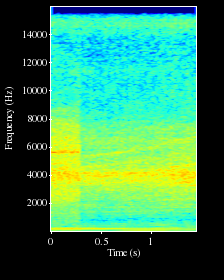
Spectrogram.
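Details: Mitsubishi Lancer 4G18 that sat for a while, cranking: catches and labours unevenly, stumbling rather than settling into clean idle; hard start from low fuel delivery, fuel found very dark.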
